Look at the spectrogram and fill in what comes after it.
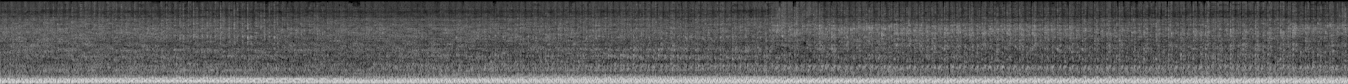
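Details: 1965 Ford Galaxie 500 LTD, 352 big-block V8, last run before engine removal: hard rhythmic knock at idle keeping pace with engine speed, from a bad rod bearing; block is cracked.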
